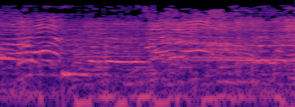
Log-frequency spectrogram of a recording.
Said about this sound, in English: The crowd could be heard singing Our Homeland or Death, a motto from Burkina's revolutionary figure and former president, Thomas Sankara.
